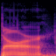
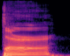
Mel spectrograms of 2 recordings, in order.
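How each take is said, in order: First: The vowel sounds like the one in car. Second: The vowel sounds like the one in fur. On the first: The speaker calls it right. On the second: The speaker calls it wrong.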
